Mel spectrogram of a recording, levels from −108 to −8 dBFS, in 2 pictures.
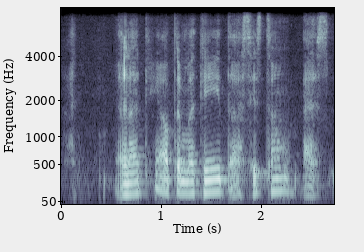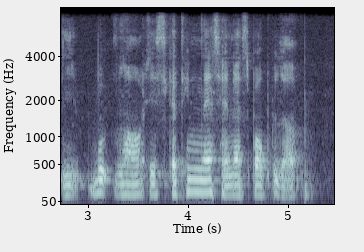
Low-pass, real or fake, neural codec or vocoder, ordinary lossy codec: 7.2 kHz; fake; codec, 24 kHz, 0.9 kbps, WavTokenizer, small release; none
